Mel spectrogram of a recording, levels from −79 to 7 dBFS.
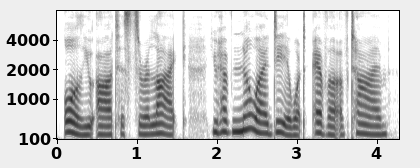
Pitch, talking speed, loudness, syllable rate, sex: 215 Hz, 155 wpm, -17 LUFS, 5.3 syllables/s, female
